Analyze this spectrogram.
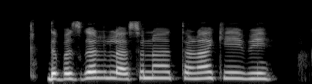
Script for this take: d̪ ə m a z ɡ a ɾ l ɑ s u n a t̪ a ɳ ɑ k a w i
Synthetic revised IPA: d̪ ə b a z ɡ a ɾ l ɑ s u n a t̪ a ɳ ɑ k e w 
